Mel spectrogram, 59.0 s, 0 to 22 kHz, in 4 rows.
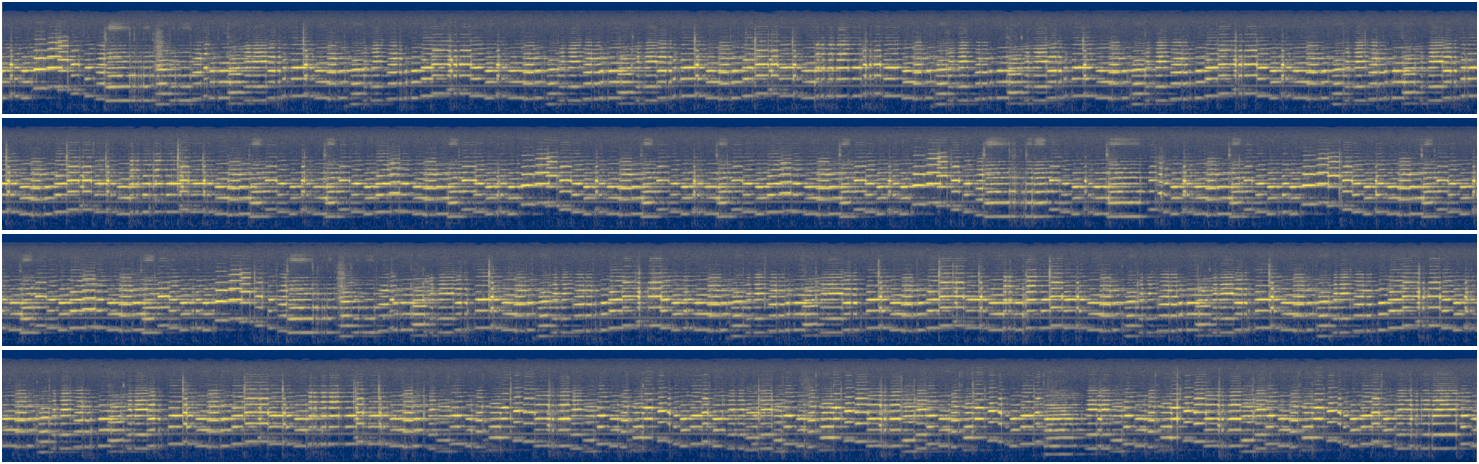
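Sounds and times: concertina playing a fast tune: 0.0 - 59.0.

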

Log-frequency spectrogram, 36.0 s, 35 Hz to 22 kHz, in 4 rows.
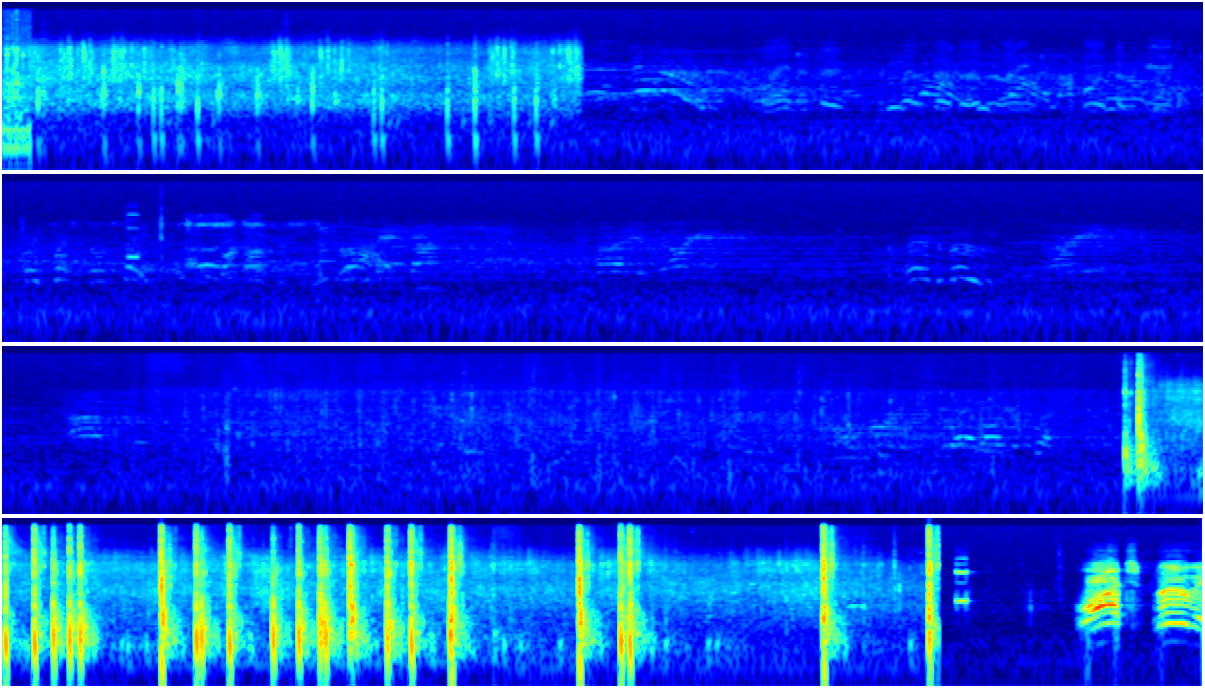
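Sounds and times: rifle shots: 0.0 - 4.4, 26.4 - 34.1
man speaking over loudspeaker: 35.1 - 36.0.

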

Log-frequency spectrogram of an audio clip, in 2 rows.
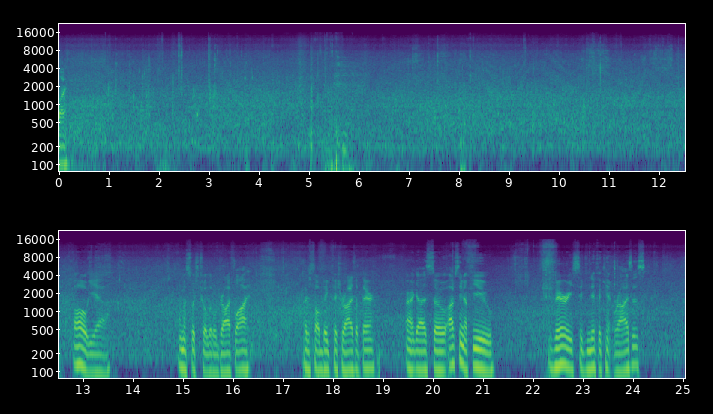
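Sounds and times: creek water running over rocks: 0.0 - 25.0.

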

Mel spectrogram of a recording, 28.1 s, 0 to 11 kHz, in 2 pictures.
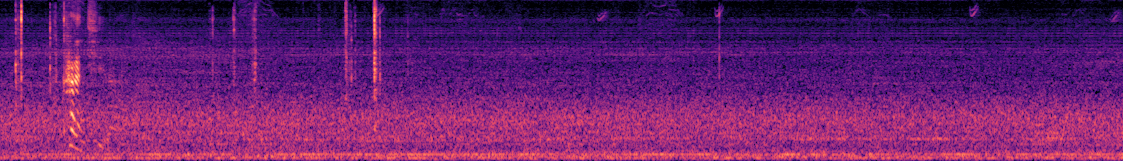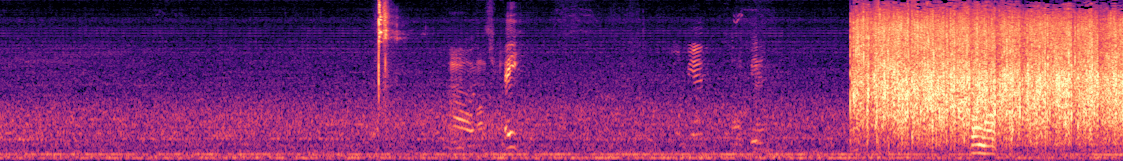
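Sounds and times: distant road traffic rumble: 0.0 - 28.0.

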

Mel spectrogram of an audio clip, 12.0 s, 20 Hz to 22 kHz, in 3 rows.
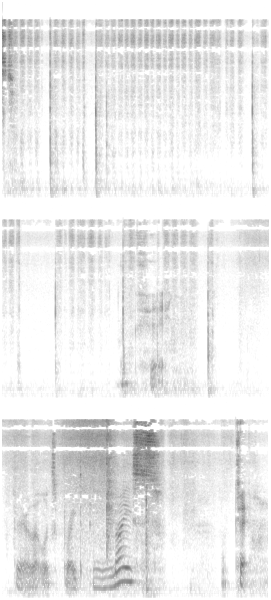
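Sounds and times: oil pastel scratching on paper: 0.0 - 7.3.

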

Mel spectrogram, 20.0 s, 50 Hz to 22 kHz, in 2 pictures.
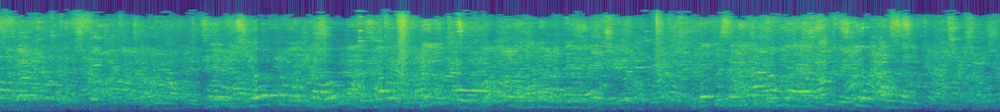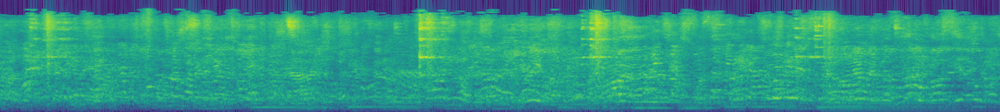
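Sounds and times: bar crowd chattering: 0.0 - 20.0
glasses clinking: 12.6 - 19.8.

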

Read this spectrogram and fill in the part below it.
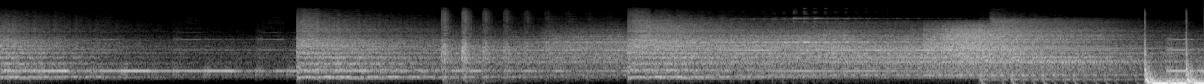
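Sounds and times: rising noise sweep: 9.2 - 11.6.

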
